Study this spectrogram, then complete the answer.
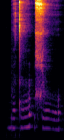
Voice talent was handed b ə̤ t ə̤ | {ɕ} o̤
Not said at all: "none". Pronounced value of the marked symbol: ɕ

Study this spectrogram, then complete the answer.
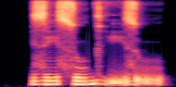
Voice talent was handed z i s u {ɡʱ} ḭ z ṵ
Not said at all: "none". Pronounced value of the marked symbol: ɡʱ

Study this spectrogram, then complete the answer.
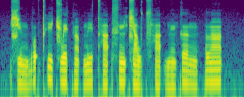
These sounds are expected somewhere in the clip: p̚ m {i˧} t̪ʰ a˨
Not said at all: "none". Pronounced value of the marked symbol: i˧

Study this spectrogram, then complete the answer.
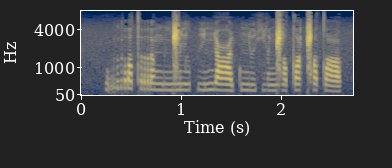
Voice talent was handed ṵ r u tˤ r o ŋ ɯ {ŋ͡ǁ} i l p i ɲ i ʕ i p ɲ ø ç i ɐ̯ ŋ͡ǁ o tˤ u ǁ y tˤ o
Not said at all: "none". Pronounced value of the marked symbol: ŋ͡ǁ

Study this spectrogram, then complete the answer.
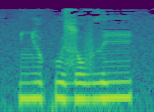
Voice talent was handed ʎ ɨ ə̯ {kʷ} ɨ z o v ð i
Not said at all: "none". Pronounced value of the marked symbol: kʷ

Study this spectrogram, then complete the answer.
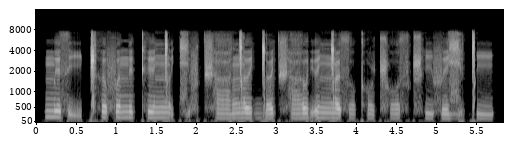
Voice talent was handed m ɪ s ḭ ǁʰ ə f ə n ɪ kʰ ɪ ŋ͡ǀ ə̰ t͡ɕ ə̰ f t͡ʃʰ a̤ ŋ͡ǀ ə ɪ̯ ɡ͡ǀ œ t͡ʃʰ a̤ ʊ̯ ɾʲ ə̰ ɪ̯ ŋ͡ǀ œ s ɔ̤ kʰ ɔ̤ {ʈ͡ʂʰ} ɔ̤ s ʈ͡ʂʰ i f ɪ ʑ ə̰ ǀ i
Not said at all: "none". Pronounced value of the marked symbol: ʈ͡ʂʰ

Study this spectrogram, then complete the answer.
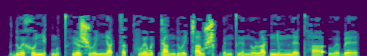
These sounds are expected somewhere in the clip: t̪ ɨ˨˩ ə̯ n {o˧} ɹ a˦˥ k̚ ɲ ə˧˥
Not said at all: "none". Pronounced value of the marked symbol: o˨˩˦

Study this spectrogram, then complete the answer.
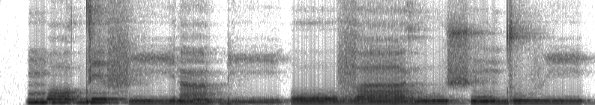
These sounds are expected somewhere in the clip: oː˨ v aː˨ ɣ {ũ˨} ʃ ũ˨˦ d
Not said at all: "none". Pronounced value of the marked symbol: u˨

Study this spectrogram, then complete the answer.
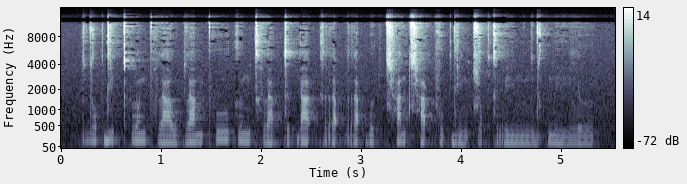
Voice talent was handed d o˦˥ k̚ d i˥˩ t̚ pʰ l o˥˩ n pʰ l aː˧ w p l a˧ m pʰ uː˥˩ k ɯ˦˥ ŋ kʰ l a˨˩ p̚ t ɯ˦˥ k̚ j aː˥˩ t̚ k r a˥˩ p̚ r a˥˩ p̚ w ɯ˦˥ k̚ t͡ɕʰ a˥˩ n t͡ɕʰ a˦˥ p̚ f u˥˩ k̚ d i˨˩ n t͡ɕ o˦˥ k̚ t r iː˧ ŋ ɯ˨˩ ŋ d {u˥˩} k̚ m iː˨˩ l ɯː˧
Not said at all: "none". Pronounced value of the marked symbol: u˥˩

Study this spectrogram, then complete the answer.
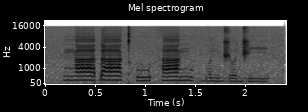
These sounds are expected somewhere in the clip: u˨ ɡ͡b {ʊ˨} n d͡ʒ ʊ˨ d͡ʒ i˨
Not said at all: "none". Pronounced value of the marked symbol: ʊ˨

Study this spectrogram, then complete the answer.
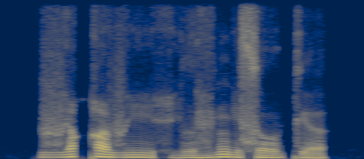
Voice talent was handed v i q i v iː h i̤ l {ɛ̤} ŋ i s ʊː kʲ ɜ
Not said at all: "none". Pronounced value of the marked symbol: ɛ̤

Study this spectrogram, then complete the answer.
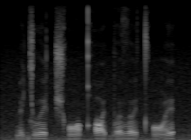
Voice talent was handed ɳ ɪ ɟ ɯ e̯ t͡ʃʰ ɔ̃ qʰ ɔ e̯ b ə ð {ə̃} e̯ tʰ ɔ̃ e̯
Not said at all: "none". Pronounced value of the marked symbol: ə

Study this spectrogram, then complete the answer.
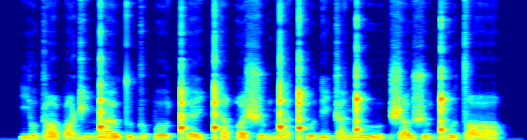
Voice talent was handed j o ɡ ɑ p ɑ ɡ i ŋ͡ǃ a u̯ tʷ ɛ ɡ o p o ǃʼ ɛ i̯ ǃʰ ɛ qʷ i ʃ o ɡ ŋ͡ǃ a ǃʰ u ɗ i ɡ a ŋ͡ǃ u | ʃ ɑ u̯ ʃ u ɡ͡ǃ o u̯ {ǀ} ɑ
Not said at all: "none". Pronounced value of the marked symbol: t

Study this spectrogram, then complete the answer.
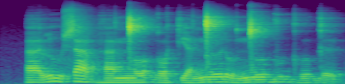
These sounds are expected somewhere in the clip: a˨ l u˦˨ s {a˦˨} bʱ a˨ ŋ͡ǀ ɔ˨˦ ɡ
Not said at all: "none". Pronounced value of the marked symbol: a˦˨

